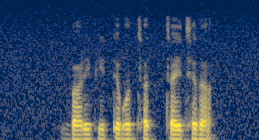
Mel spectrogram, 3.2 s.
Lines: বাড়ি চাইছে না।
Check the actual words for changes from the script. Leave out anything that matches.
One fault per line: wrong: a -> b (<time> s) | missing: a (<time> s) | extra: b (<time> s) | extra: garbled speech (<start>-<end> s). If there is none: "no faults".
extra: ফিরতে মন (1.2 s)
